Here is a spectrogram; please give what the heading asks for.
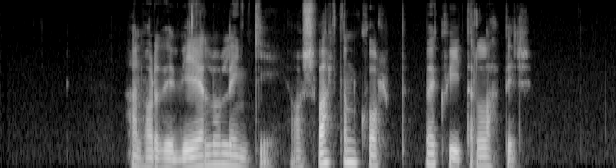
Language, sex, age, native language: Icelandic, male, 20-29, Icelandic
